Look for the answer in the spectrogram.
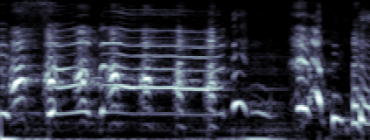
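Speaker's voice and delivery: high, drawn-out mock jeer with laughter; mocking critics. Voice actor imitating online critics of her accent, mocking. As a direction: imitate hecklers in a stretched, high whine. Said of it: "started clowning on me".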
